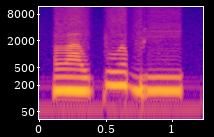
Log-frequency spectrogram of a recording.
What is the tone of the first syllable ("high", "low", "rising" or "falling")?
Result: low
